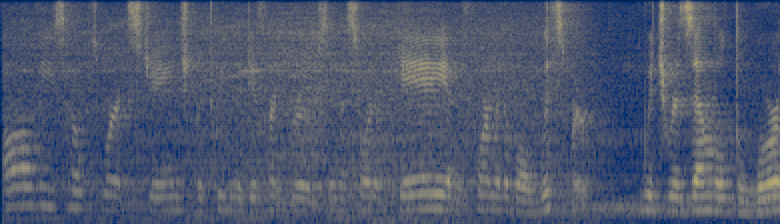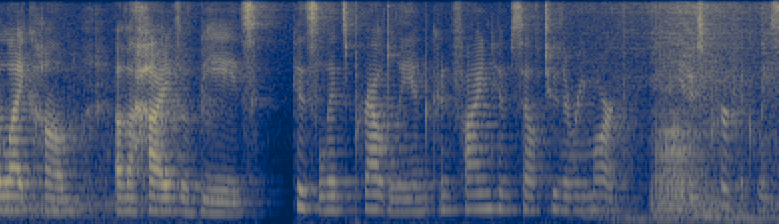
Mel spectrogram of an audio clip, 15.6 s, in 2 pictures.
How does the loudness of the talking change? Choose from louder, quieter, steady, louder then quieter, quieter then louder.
louder then quieter.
